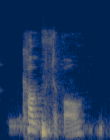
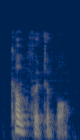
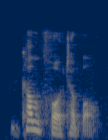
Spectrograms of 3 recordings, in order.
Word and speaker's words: comfortable: f to c or you might hear some people pronounce a short schwa sound in between comfortable if you pronounce a long vowel sound here it will sound strange comfortable that doesn't sound right in summary there's a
